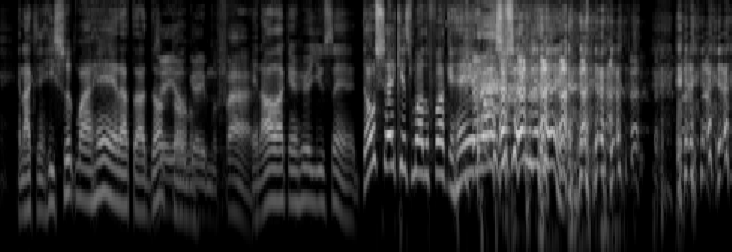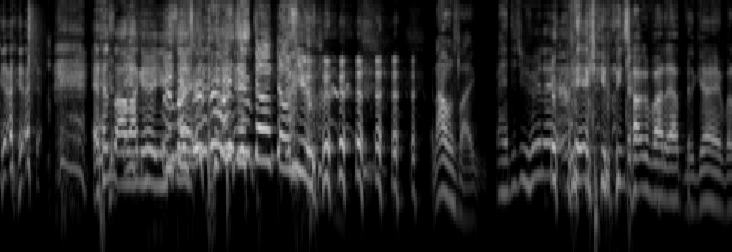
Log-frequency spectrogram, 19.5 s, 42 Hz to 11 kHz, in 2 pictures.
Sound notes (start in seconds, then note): 7.8 laughing; 16.9 laughing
